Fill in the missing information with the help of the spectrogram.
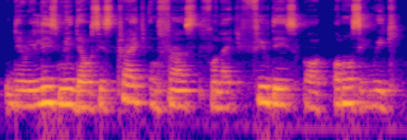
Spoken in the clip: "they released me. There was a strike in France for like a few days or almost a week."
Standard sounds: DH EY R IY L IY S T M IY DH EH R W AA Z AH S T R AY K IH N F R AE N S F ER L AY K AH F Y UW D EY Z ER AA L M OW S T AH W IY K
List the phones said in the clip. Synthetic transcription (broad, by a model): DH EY R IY L IY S M IY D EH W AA S AH S T R AY K IH N F R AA N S F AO L AY K F Y UW D EY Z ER AA L M OW S T AH W IY K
